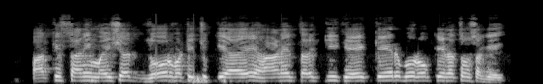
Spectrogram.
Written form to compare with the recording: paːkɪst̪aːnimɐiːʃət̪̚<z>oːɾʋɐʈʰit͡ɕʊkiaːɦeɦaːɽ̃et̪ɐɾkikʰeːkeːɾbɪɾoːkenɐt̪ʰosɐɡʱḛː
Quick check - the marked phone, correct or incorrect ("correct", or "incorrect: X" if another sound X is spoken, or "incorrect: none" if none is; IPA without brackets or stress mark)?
correct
